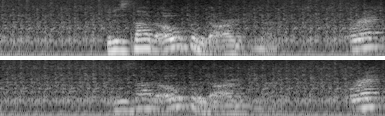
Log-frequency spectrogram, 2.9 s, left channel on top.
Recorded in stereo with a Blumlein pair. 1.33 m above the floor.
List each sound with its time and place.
0.8 s a man speaking: 50° left, 0.9 m; by 2.8 s straight ahead, 3.5 m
